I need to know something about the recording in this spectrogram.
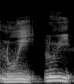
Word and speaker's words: Louis: Tulisannya sih Louis. Oh, tulisan Louis. Bacanya Louis. S-nya kemana itu? S-nya hilang.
